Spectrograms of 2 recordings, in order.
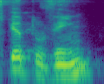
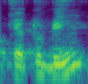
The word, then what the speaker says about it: Ketuvim: Boa parte dos Ketuvim, ou Ketubim, né, se a gente assim quiser pronunciar, compõe o que nós chamamos de literatura sapiencial.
